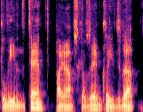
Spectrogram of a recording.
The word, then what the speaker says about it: Payamps: Joel Payamps is how I pronounce it, and that's how I looked it up, and that's the closest thing I can find is Payamps.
